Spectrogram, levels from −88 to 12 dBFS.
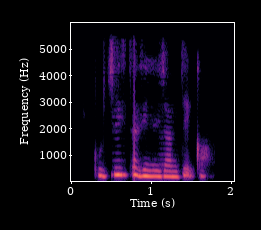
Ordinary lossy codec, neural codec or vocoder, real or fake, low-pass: AAC, 24 kbps; codec, 24 kHz, 0.9 kbps, WavTokenizer, large speech release; fake; 5.4 kHz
